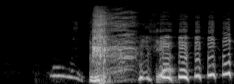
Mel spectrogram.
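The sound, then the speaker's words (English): A short vocal sound leads into one big, loud, breathy sniff, followed by a run of quick, rhythmic, pitched bursts like giggling laughter. “Big sniff. Big sniff.”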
